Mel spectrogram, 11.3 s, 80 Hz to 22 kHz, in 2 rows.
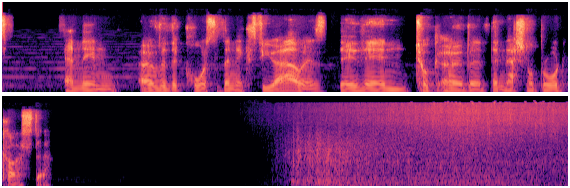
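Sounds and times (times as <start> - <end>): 
speech: 0.6 - 6.2
steady rain pouring down at night in Harare Zimbabwe: 8.3 - 11.3
deep rolling rumble of thunder: 8.4 - 11.3.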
